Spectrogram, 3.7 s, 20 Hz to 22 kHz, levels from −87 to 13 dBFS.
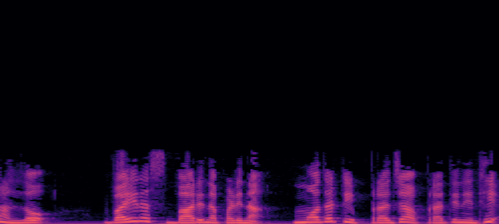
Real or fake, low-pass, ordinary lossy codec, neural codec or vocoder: real; 7.2 kHz; none; none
